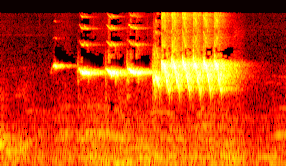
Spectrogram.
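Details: A bigodinho americano, the lined seedeater, in full Sunday song: one thin opening note and a run of level whistles leading into a rapid, harsh, pulsing trill that lasts about a second.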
